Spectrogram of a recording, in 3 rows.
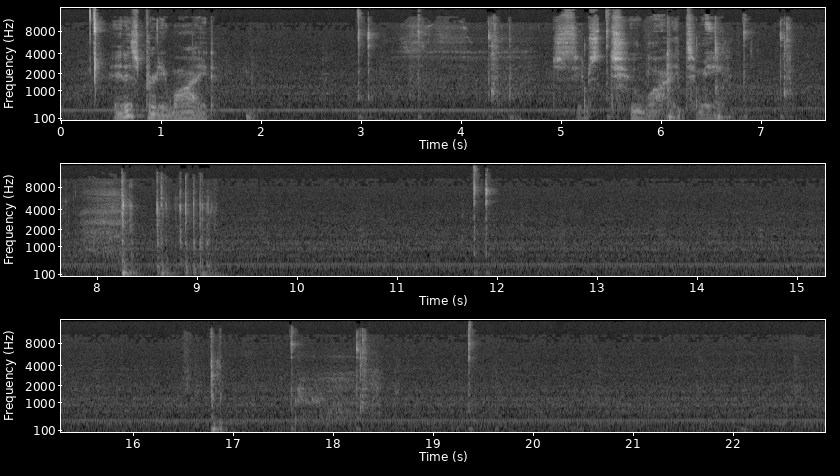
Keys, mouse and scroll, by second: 3.6 middle click, 4.4-5.4 scroll up 2, 5.4 scroll up 1, 5.4 click, 6.1 Tab, 6.6 a, 6.8 middle click, 8.2 s, 16.8 Tab, 17.6 middle click, 19.3 click.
